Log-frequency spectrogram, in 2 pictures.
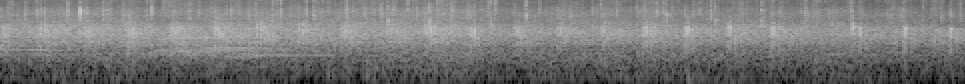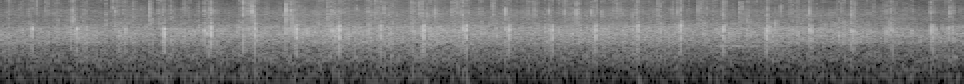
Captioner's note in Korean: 박수와 환호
